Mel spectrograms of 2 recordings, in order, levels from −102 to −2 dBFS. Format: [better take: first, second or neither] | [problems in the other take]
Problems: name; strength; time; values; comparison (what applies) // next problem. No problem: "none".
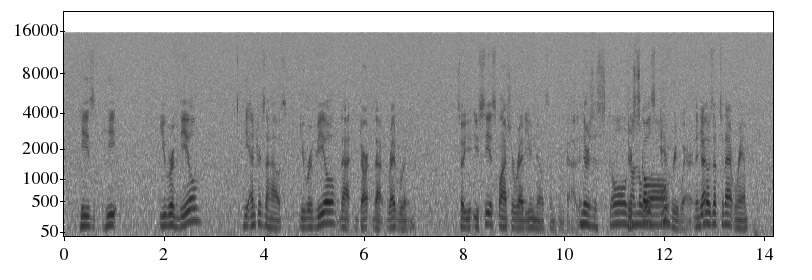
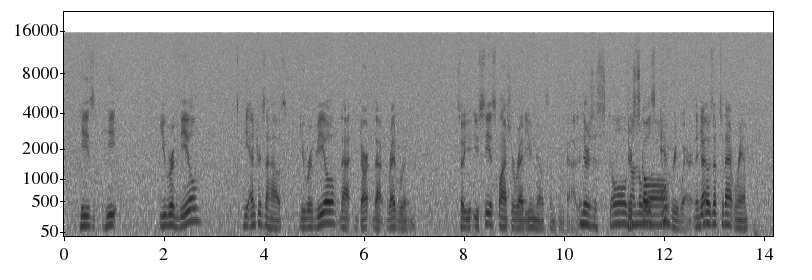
neither | hiss; loud; throughout; 8 dB below the speech; the same in both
